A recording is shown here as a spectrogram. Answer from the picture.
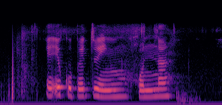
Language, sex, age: Tswana, female, 31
